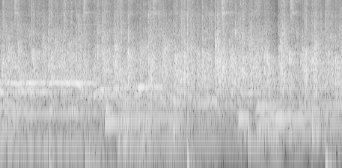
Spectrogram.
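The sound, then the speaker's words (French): Congregation clapping to acclaim God during a church service, a continuous wash of hands at steady volume laid over sustained keyboard chords that shift pitch several times. “Je veux que tu acclames Dieu déjà pour ta victoire.”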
